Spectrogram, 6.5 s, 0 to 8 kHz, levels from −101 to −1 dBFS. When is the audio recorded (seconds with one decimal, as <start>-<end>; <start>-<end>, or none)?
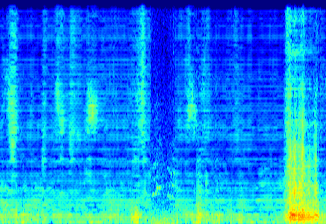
3.0-3.5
